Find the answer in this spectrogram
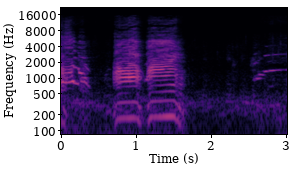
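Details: African geese, two males and a female, kept in a backyard alongside other waterbirds: two strong, drawn-out nasal honks back to back, framed by fainter, thinner calls before and after.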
